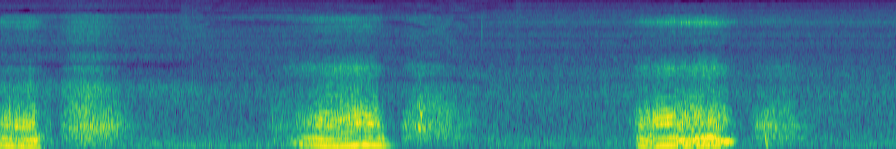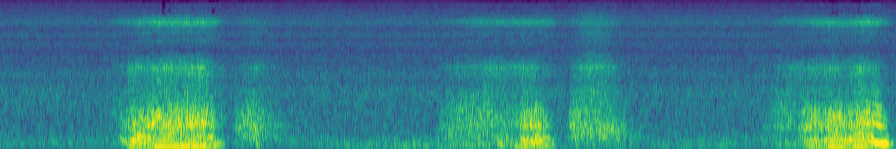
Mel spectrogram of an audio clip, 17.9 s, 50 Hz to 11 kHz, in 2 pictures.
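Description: Regular, loud, vibrating snores on each breath in, about 17 a minute, with softer breathing between.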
